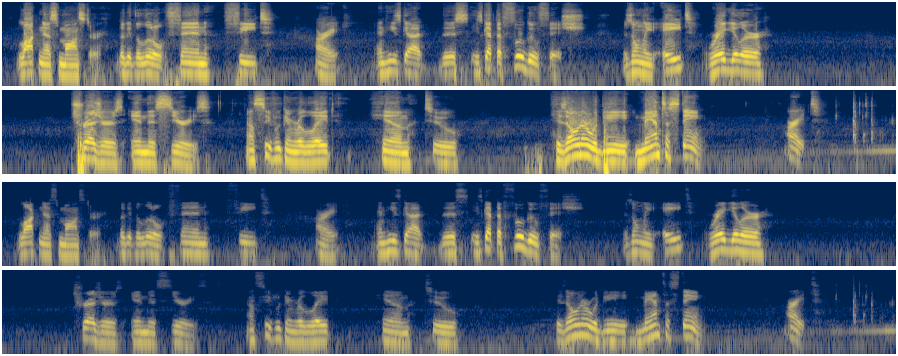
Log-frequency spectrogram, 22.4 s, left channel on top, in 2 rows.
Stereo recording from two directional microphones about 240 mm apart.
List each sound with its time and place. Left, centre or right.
0.2 s speech: centre
7.8 s speech: centre
12.1 s speech: left
16.6 s speech: centre
18.1 s speech: left
19.6 s speech: centre
20.9 s a sound: centre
